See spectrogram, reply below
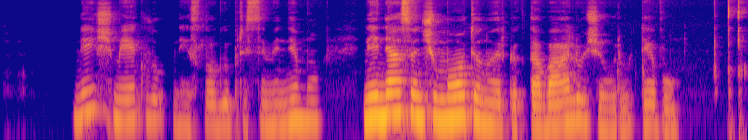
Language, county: Lithuanian, Tauragė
